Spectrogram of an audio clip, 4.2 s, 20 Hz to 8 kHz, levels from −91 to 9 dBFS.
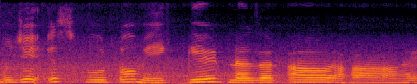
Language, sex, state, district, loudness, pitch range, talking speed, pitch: Hindi, female, Madhya Pradesh, Umaria, -16 LUFS, 190-240 Hz, 130 wpm, 220 Hz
